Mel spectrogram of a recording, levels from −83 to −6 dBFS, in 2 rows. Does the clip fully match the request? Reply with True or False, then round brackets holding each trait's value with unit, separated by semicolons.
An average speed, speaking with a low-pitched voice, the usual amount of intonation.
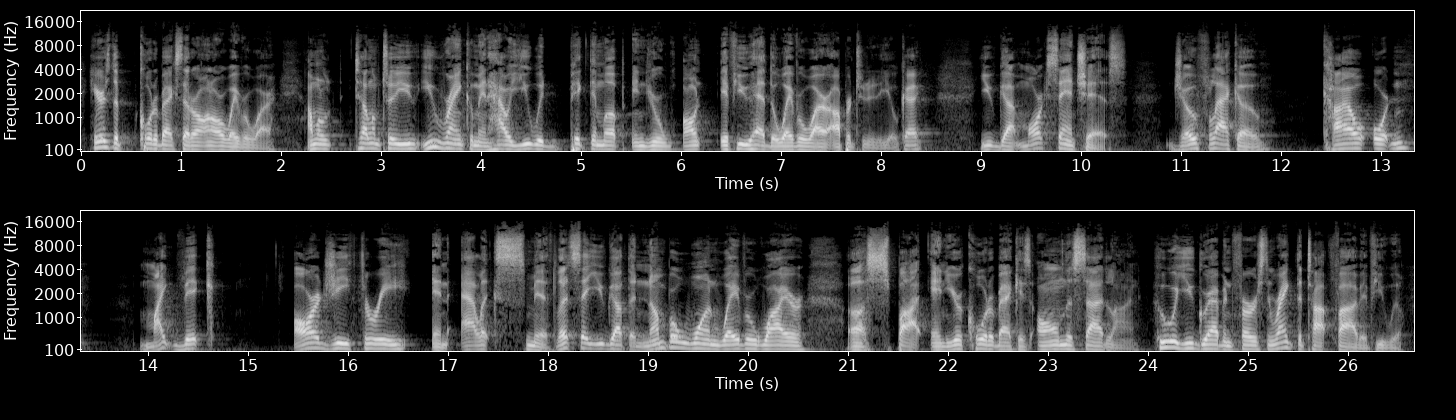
True (180 wpm; 115 Hz; 4.4 semitones)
